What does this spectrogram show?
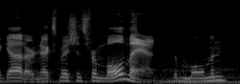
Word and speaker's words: Moleman: Oh my god, our next mission's from Mole Man. The Mole Man? It's pronounced Moleman.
